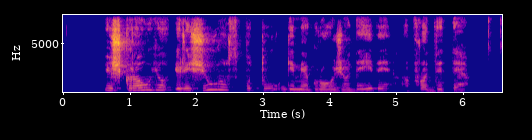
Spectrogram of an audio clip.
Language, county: Lithuanian, Utena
